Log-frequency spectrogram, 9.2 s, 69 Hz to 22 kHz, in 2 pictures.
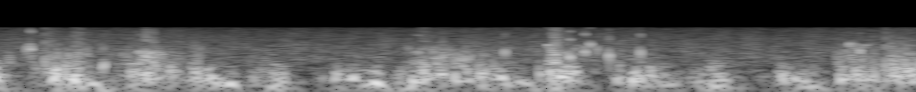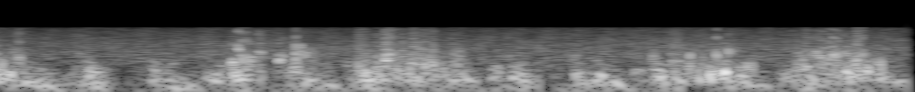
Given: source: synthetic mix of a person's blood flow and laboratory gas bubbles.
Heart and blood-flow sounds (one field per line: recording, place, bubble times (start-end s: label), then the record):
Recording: Doppler ultrasound of blood flow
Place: precordium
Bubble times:
0.08-0.13 s: bubbles
0.16-1.09 s: bubbles
2.07-2.61 s: bubbles
2.71-3.33 s: bubbles
4.21-4.78 s: bubbles
5.62-5.97 s: bubbles
5.99-6.26 s: bubbles
6.34-6.99 s: bubbles
7.87-8.40 s: bubbles
8.58-9.07 s: bubbles
From the record:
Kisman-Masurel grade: 332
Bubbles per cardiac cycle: rolling drumbeat, 9 or more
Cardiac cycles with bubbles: 50 to 99%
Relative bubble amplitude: moderate (0.250 to 0.450)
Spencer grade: 3 (all of the cardiac periods contain showers or single bubble signals, but not dominating or overriding the cardiac motion signals)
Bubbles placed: anywhere in the cardiac cycle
